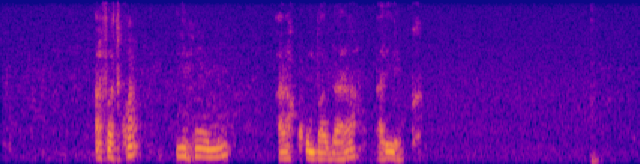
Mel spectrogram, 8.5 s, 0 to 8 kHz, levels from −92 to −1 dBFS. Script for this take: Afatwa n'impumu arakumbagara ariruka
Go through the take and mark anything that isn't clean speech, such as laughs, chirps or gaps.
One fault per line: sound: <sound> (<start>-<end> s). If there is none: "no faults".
no faults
